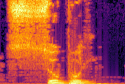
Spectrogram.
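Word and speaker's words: سبل: So to pronounce this has a S sound. So su, bu, and this is the lam, like the letter L. So subul, subul.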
